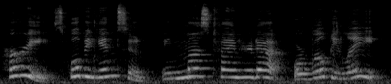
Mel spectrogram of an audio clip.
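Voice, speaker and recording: A woman's voice: very high voice, lively intonation, unhurried, a little mellow, roomy sound, distant mic, slight background noise, pitched above the performer's own voice. A woman voicing a caring, bossy grown-up female alphabet letter in a storybook, speaking in an emphatic, teacherly way. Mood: urgent.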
